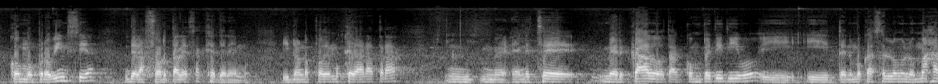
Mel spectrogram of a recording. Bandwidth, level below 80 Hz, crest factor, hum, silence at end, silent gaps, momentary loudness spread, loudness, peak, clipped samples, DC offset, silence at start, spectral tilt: 15.5 kHz; -42 dBFS; 12 dB; none; 0 s; none; 8 LU; -12 LUFS; 0 dBFS; under 0.1%; under 0.1%; 0 s; -7 dB/octave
